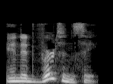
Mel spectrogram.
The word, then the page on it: inadvertency: British English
